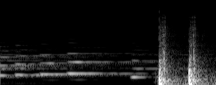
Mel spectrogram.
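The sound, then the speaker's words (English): Three loud, sharp knocks on the front door of an estate in the morning, in quick succession, following a stretch of soft sustained tones in the background. “She just goes up and then walks up to the door and just knocks loudly on the front door.”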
